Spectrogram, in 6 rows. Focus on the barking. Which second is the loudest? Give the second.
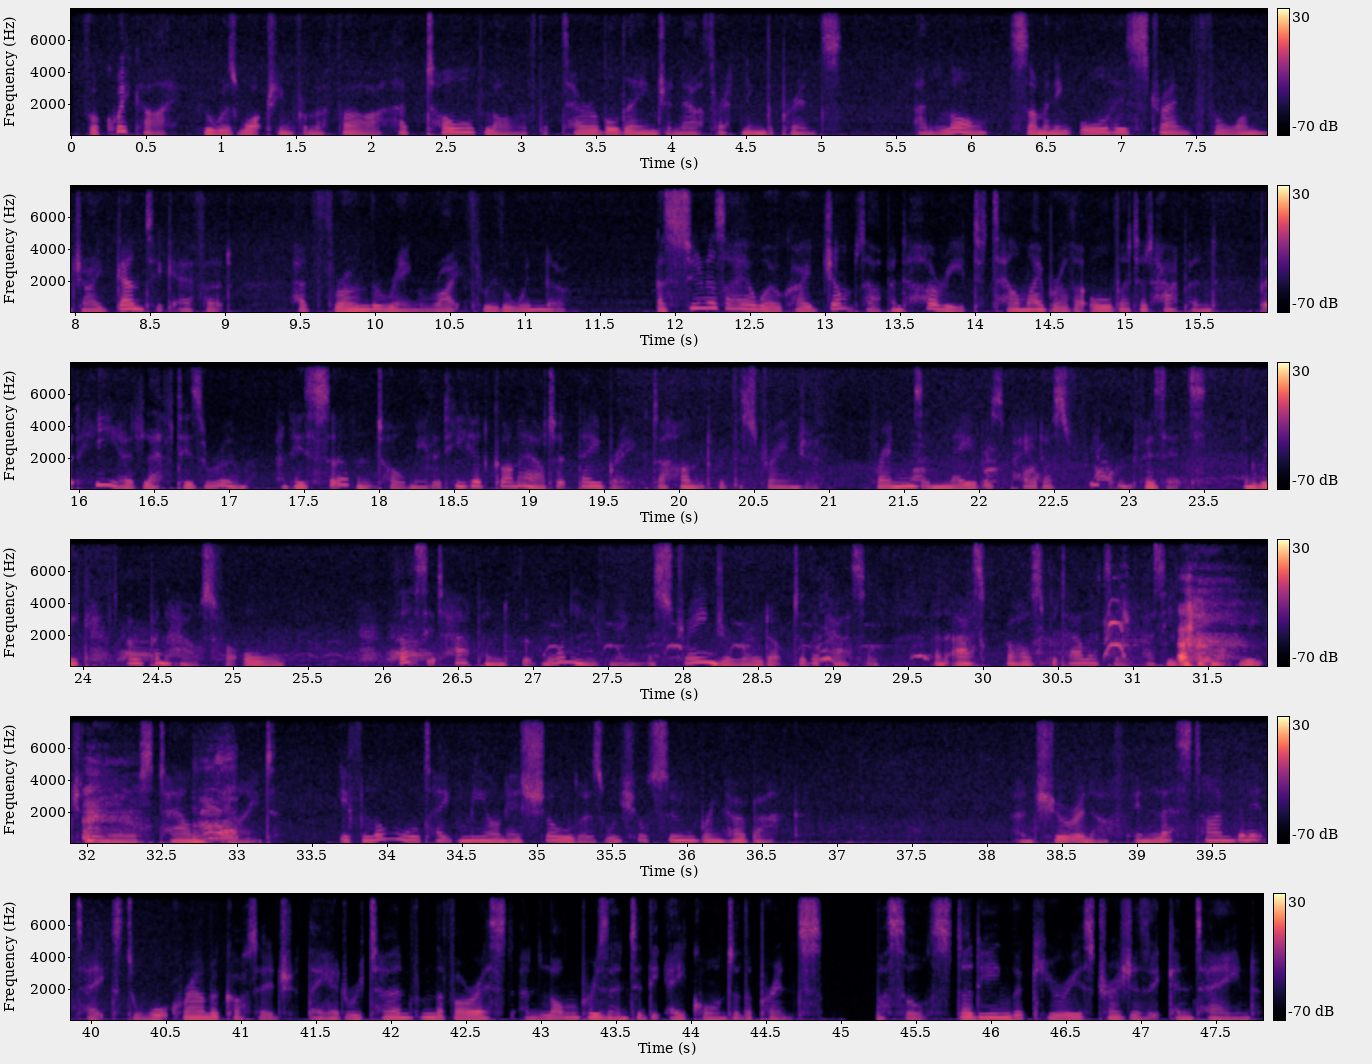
31 s.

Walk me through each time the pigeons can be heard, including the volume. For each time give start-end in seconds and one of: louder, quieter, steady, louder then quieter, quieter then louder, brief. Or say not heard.
not heard.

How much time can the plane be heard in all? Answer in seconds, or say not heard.
not heard.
